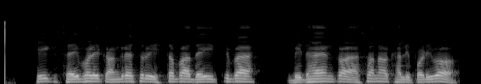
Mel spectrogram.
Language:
Odia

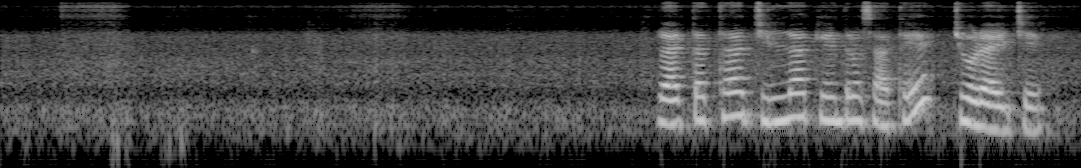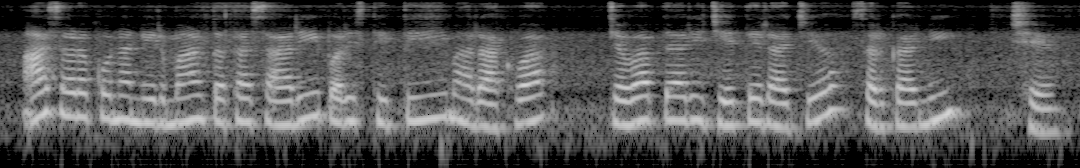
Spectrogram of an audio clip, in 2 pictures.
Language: Gujarati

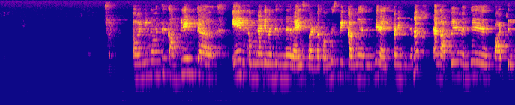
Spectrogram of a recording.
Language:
Tamil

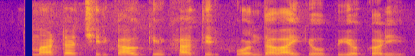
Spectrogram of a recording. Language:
Maithili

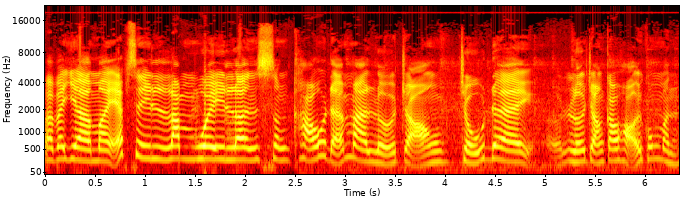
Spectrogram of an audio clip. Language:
Vietnamese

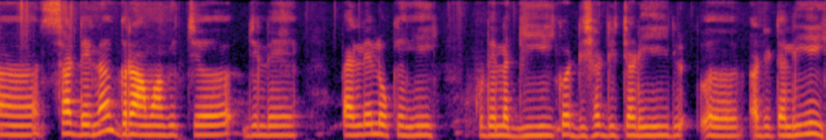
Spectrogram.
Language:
Dogri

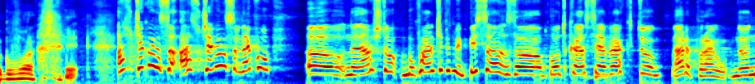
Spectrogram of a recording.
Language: Bulgarian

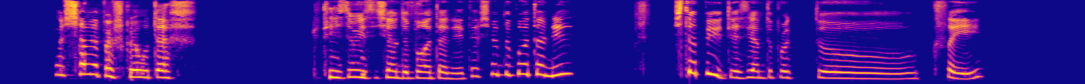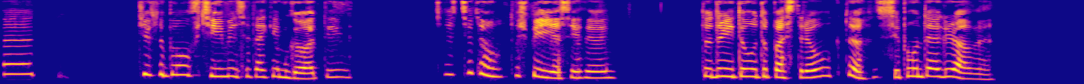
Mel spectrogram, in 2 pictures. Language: Gheg Albanian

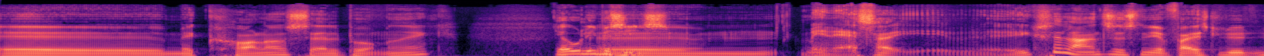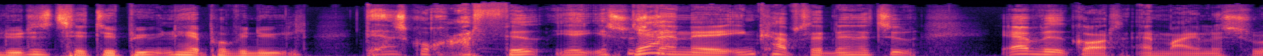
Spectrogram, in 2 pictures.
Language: Danish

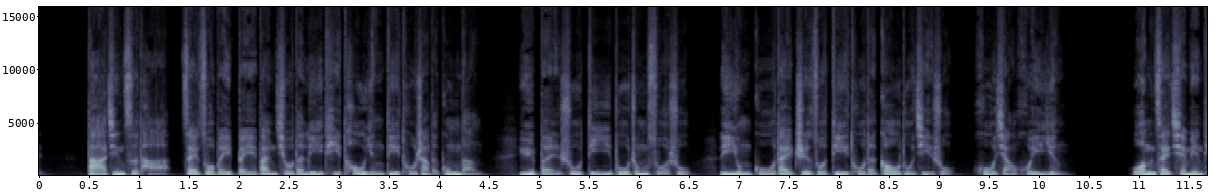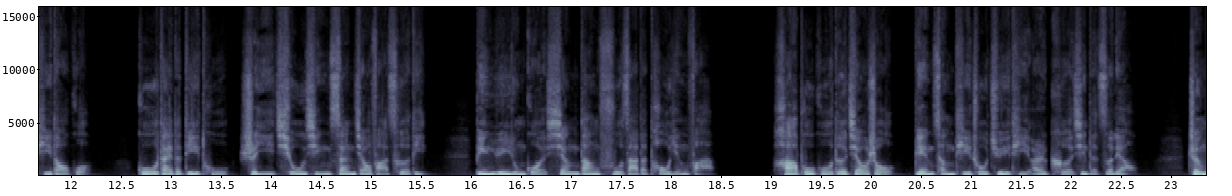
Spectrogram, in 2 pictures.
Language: Chinese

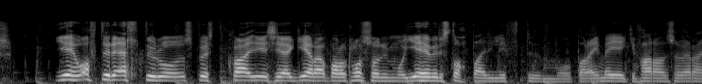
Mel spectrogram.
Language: Icelandic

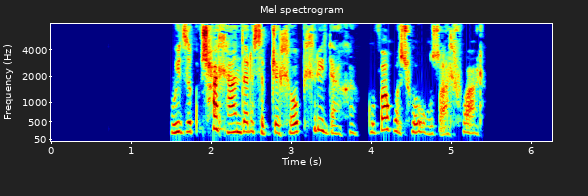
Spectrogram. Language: Kabardian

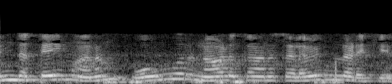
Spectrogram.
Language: Tamil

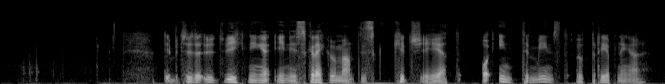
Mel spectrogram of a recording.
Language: Swedish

